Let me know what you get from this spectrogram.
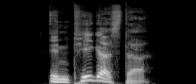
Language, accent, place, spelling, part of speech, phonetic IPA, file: German, Germany, Berlin, integerster, adjective, [ɪnˈteːɡɐstɐ], De-integerster.ogg
- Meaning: inflection of integer: 1. strong/mixed nominative masculine singular superlative degree 2. strong genitive/dative feminine singular superlative degree 3. strong genitive plural superlative degree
